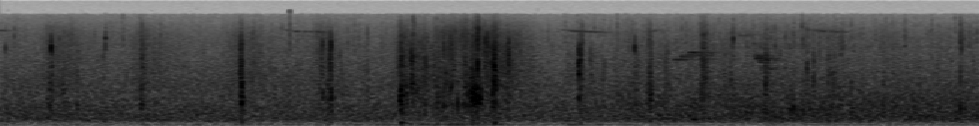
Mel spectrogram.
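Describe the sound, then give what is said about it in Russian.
A girl steps out of bushes and walks slowly forward, with soft, faint, irregular footfalls over a low background hiss. “Девушка выходит из кустов и медленно шагает вперед.”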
